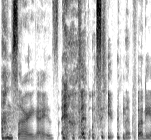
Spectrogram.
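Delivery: loud, giggling, laughing through the words. Apologizing to viewers for laughing at a joke: laughing while talking. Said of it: "I don't even know why I'm laughing".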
